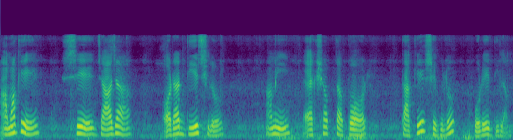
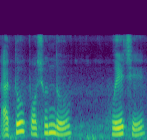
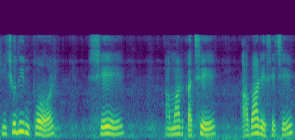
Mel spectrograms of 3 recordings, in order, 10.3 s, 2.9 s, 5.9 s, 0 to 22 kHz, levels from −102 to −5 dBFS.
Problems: constant background noise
